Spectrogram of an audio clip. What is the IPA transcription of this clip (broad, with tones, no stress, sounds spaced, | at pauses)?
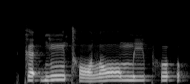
k ɛ˦ ʔ ɡ ĩ˦ tʰ ɔ˨ l ɔ˦ m i˦ pʰ ʊ˦ ʔ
